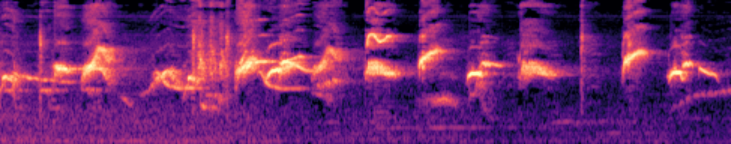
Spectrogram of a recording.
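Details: A White-rumped shama, flicking its tail, sings a competitive fighting song to excite other birds: dense, slurred warbling at first, then separate bright whistled phrases, some sharply rising, with brief gaps.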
